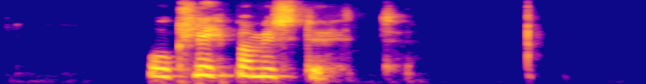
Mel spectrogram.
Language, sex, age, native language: Icelandic, female, 20-29, Icelandic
